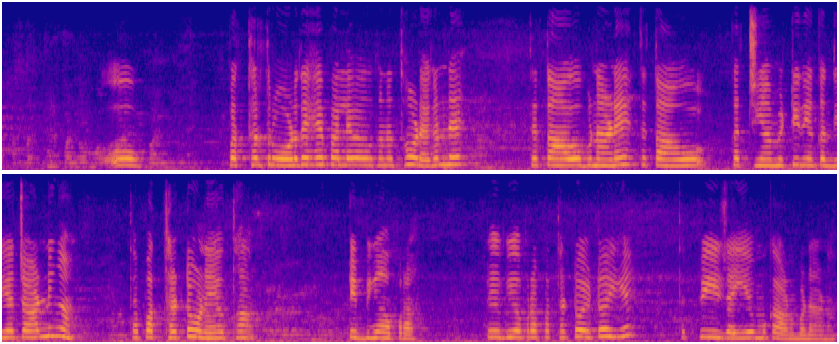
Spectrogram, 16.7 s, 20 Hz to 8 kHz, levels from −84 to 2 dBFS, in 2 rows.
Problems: constant background noise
